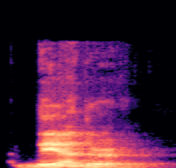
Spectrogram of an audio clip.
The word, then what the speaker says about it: Leander: Today we have I hope I'm pronouncing your first name right. Is it Leander or Leander? Leander.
